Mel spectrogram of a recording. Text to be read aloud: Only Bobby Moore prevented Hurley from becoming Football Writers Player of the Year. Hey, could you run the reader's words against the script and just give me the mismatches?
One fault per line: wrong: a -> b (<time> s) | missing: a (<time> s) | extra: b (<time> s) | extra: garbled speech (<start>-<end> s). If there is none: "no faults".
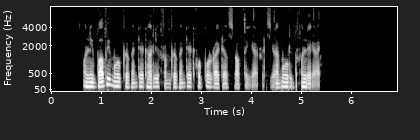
wrong: becoming -> prevented (2.3 s)
missing: Player (3.6 s)
extra: garbled speech (4.2-5.4 s)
